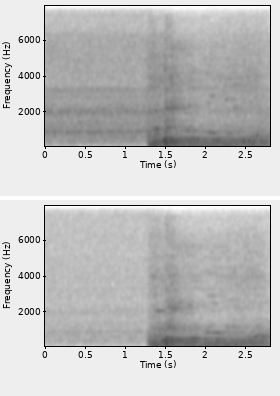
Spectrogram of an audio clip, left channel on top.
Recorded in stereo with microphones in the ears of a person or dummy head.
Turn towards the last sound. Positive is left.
turn(degrees=80)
